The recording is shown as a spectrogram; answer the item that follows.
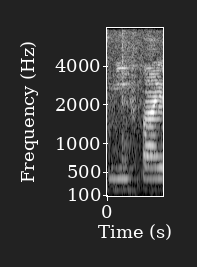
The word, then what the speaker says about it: Nephi: I used to pronounce Nephi as Nephi or Lehi as Lehi, and I think that's because of like the Spanish kicking in.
